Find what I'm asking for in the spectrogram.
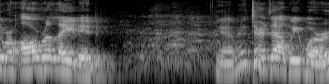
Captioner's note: audience laughing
